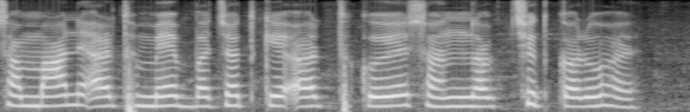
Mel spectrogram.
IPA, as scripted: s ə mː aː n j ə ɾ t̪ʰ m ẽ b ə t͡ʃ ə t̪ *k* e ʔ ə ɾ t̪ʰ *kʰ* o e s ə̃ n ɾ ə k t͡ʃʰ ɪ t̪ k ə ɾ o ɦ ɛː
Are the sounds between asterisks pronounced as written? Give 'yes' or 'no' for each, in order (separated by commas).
yes, no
